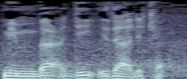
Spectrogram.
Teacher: فإذا تحرك الأول والثاني أيضا تحرك فإنه يسمى متقاربين كبيرين، كما في قوله سبحانه من بعد ذلك، فالدال والذاء مخرجهما متقارب والصفة مختلفة، فالدال من حروف القلقلة مثلا والذاء من حروف الإذلاق، فهنا يسمى متقاربين كبيرين.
